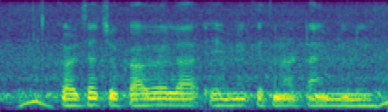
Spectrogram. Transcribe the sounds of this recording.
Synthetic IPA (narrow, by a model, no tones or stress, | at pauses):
kəɾd͡zat͡ɕukaʋɛlaʔemiket̪na̰ʈaimːili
